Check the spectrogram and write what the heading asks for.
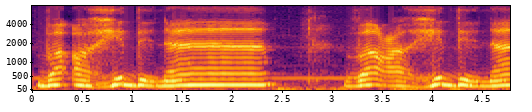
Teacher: दाल पे कलकला करना है, हाँ के मखरज को वाज़ेह करके पढ़ना है,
